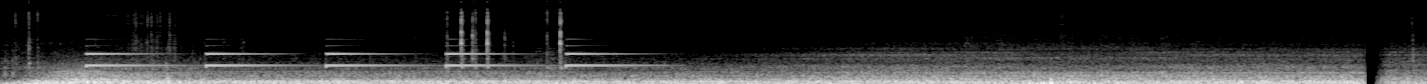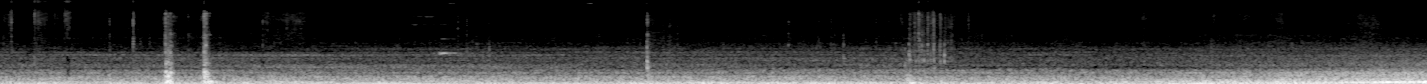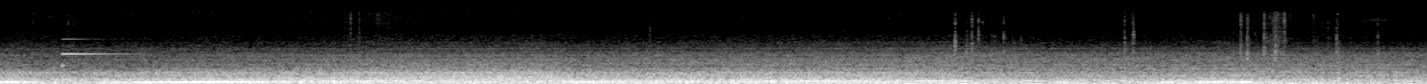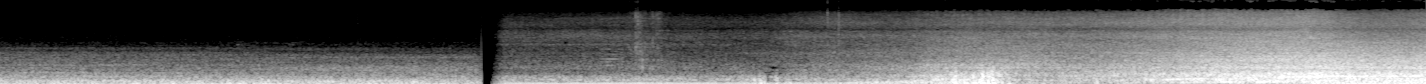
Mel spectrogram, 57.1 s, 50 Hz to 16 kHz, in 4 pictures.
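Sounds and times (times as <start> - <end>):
engine and road noise in car cabin: 0.0 - 57.0
humming tone: 0.4 - 6.9.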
